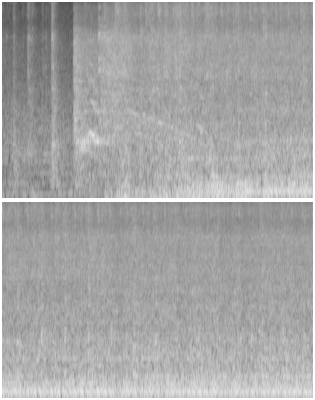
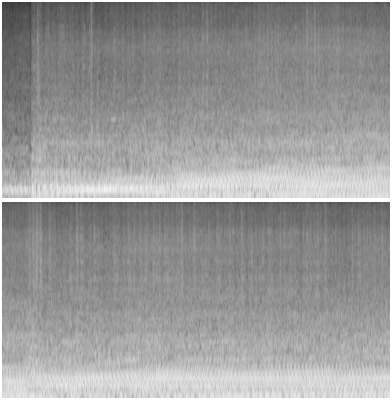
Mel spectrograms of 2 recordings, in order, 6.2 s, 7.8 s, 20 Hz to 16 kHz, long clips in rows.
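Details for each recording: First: 1965 Cadillac V8 with a newly fitted carburetor, choke off: the engine cranks, catches and holds a fast, steady idle far too high even for fast idle. The owner suspects a vacuum leak and plans to back off the fast idle screw; an exhaust leak is also present. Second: 1965 Cadillac carbureted V8 with a new carburetor, after idle mixture retuning: a deep, even note that revs up cleanly and settles without stumble or miss. Much smoother than before. Smooth running.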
